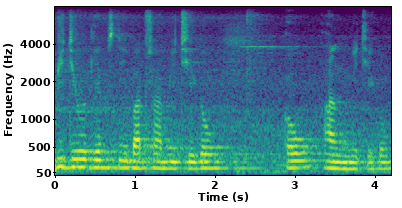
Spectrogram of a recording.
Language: Bodo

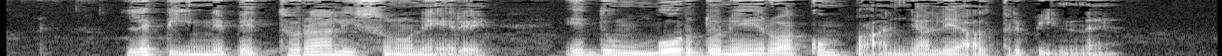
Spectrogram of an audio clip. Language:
Italian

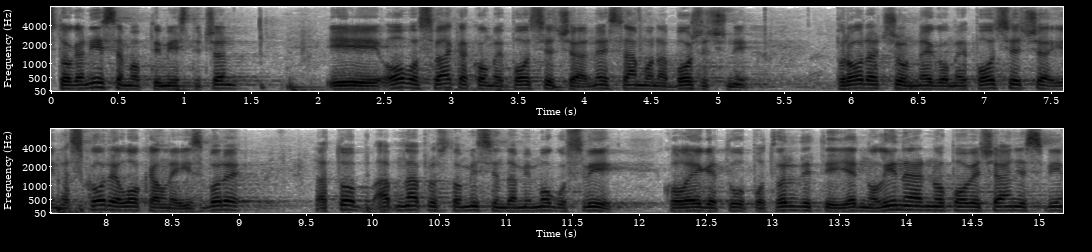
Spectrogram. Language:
Croatian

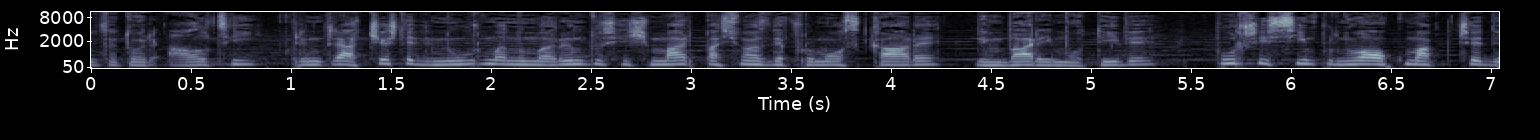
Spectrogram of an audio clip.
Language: Romanian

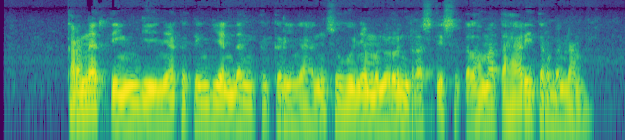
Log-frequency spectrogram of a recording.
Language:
Indonesian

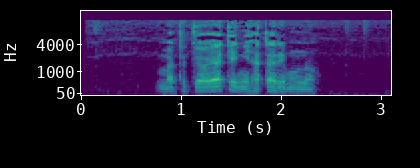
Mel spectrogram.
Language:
Swahili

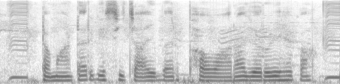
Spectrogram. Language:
Chhattisgarhi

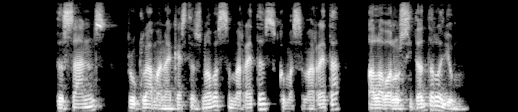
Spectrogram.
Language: Catalan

